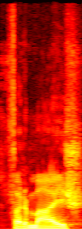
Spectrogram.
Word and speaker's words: فرمائش: اور دوسری بات یہ ہے کہ ان الفاظ میں حمزہ لکھنے سے ہی ان کا وہ تلفظ پیدا ہوتا ہے جو اردو میں رائج ہے. مثلا فرمائش کا صحیح تلفظ فرمائش ہے, وہ اس میں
